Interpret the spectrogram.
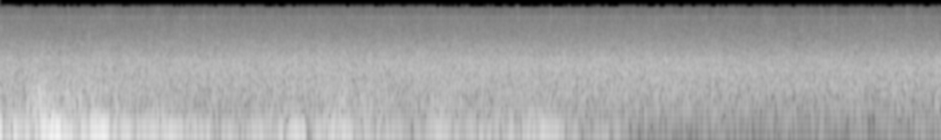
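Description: Heavy thunderstorm rain pouring steadily, with a low rumble of thunder that dies away about six seconds in.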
